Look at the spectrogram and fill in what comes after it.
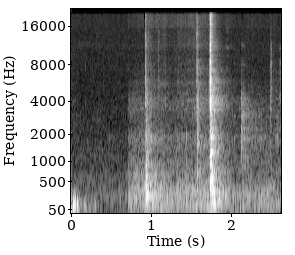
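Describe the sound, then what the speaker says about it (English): A Canon printer's toner tank docking slides into place with a couple of short plastic scrapes and thuds, ending in a sharp, close click. "Slide until you hear the click."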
